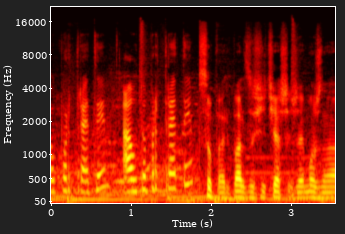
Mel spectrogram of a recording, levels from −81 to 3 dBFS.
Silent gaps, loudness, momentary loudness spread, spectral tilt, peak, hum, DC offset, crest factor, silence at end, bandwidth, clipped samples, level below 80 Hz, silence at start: none; -21 LUFS; 5 LU; -5.5 dB/octave; -4 dBFS; none; under 0.1%; 18 dB; 0 s; 17 kHz; under 0.1%; -38 dBFS; 0 s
